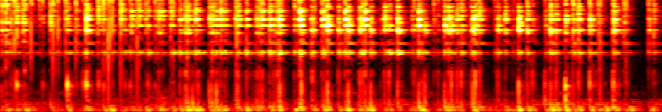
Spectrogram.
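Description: A hollow, white glazed ceramic ghost-shaped candle holder lying on its side is tapped and scratched with long nails. Rapid, bright clicking taps with a very short ring mix with thin scratching, producing a dense run of light, high, glassy clinks.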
